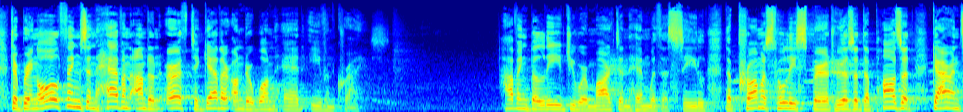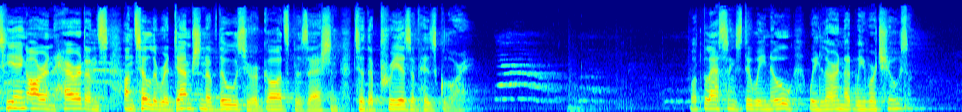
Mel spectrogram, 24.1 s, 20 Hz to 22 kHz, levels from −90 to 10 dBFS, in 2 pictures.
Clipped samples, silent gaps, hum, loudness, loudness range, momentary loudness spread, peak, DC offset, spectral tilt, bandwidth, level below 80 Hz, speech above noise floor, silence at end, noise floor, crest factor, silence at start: under 0.1%; none; none; -22 LUFS; 12 LU; 12 LU; -2 dBFS; under 0.1%; -3.5 dB/octave; 19.5 kHz; -74 dBFS; 41 dB; 0.6 s; -63 dBFS; 22 dB; 0 s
